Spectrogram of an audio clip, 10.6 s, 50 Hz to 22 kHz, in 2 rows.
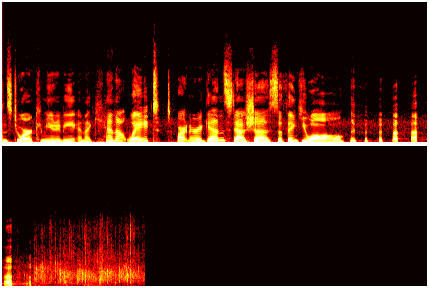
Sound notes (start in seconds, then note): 4.2 laughing; 5.2 audience applauding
